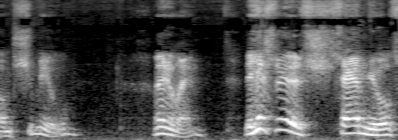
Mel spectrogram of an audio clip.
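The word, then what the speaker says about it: Shmuel: And now I'm going to every once in a while I'll pronounce it the way it's written in this Hebrew Bibles. S H M U L. Shimu. And in English we call it Samuel.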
